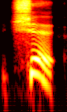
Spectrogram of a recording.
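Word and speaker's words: czy: Now, chi, pronounced kind of like chi, is such a cool little word.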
